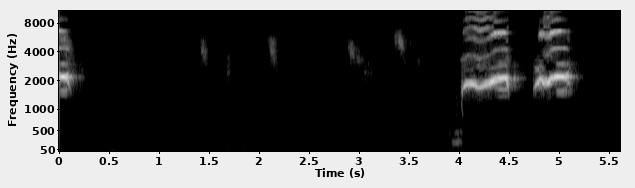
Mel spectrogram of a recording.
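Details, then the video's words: Two-note whistled call of a fairy pitta, a pair of rising notes with a slightly rough tone near the end, preceded by a clipped note and faint scattered ticks. "八色鳥(八色鶇)/Fairy Pitta"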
